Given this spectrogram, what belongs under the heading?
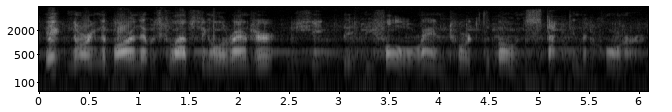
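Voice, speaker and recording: A man narrating a dramatic reading of a story, steady storytelling with occasional stumbles. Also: fairly high pitch, a little fast. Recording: dull lo-fi amateur mic with soft music.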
